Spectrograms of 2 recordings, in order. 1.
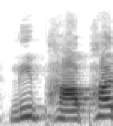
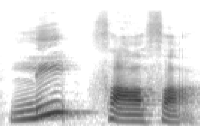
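इसे महाप्राण p की ध्वनि से बोला जाता है। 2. इसे f की ध्वनि से बोला जाता है। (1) "लिफाफा नहीं होता" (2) "क्या होता है, लिफाफा"

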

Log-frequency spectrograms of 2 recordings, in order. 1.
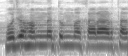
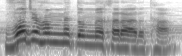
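यह सादे ढंग से पढ़ी जाती है, संवाद वाला जोर दिए बिना। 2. यह भावपूर्ण ढंग से बोली जाती है, शब्दों पर जोर देकर। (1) "ये ऐसे भी पढ़ सकते हैं" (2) "स्ट्रेस किधर जाएंगे ... वो याद दिला रहे हैं सामने वाले को"

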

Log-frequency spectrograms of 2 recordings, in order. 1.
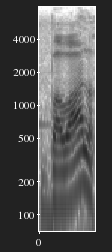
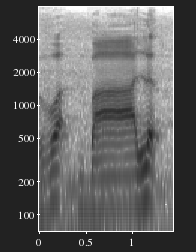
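शब्द b से शुरू होता है, फिर v। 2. शब्द v से शुरू होता है, फिर b। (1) "बवाल गलत है।" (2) "सही शब्द है वबाल"

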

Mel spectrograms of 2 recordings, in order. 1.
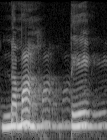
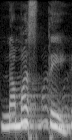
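इसे विसर्ग के साथ दो अलग शब्दों में कहा जाता है। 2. इसे एक शब्द में कहा जाता है, s ध्वनि जुड़ी हुई। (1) "नमः ते शब्द का" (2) "तो ये बन गया नमस्ते"

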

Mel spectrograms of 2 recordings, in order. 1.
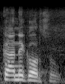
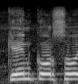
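पहला शब्द दो अक्षरों में बोला जाता है, 'ka-neh'। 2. पहला शब्द एक अक्षर में बोला जाता है, 'kane'।

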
